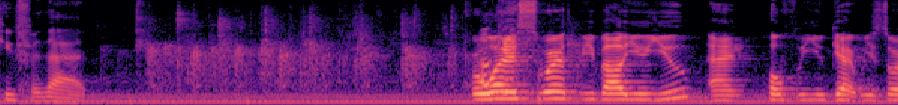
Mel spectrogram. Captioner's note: applause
